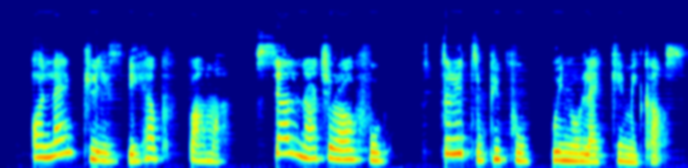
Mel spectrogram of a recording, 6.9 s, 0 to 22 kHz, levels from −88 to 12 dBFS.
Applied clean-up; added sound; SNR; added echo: neural mask model DeepFilterNet 3.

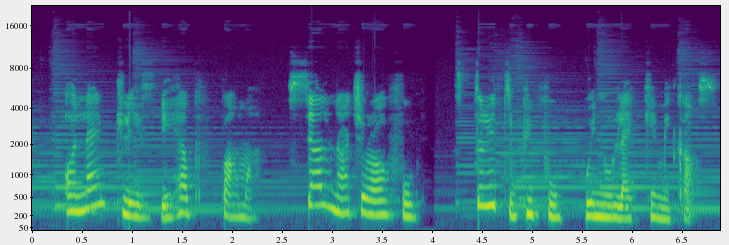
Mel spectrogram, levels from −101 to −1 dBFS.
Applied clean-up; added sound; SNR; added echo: none; Harp; 17 dB; none.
